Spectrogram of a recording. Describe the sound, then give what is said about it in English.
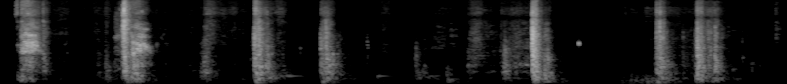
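Irregular clatter of a doggy door flap as a person squeezes through it, with repeated thumps, knocks and rustling scrapes over several seconds. “Wait, you got through the doggy door?”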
